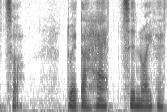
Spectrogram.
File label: "het", Welsh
